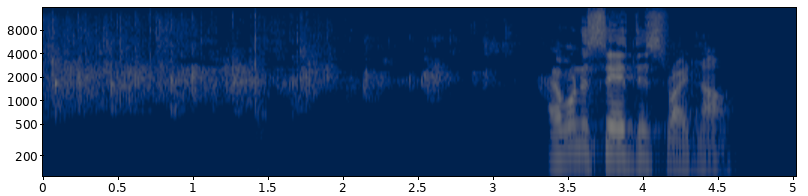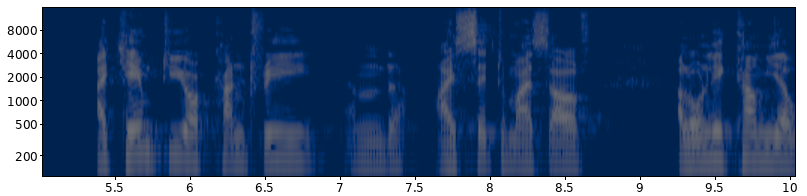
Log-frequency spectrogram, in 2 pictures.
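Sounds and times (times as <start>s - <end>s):
audience applause: 0.0s - 3.6s
speech: 3.4s - 4.7s, 5.4s - 10.0s.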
